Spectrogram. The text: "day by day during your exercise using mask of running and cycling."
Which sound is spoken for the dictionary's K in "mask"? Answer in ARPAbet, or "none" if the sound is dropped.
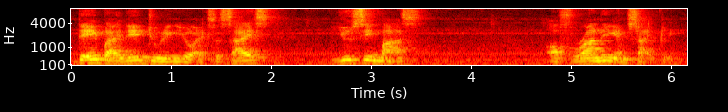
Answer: none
